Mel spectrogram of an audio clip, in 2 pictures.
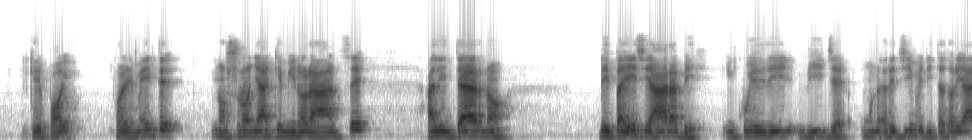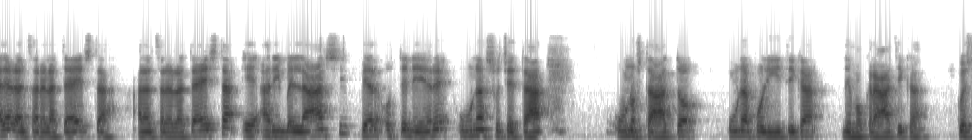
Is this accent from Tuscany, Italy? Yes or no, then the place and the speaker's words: no; Veneto, Italy; noi come occidentali, come europei e anche noi come veneti.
